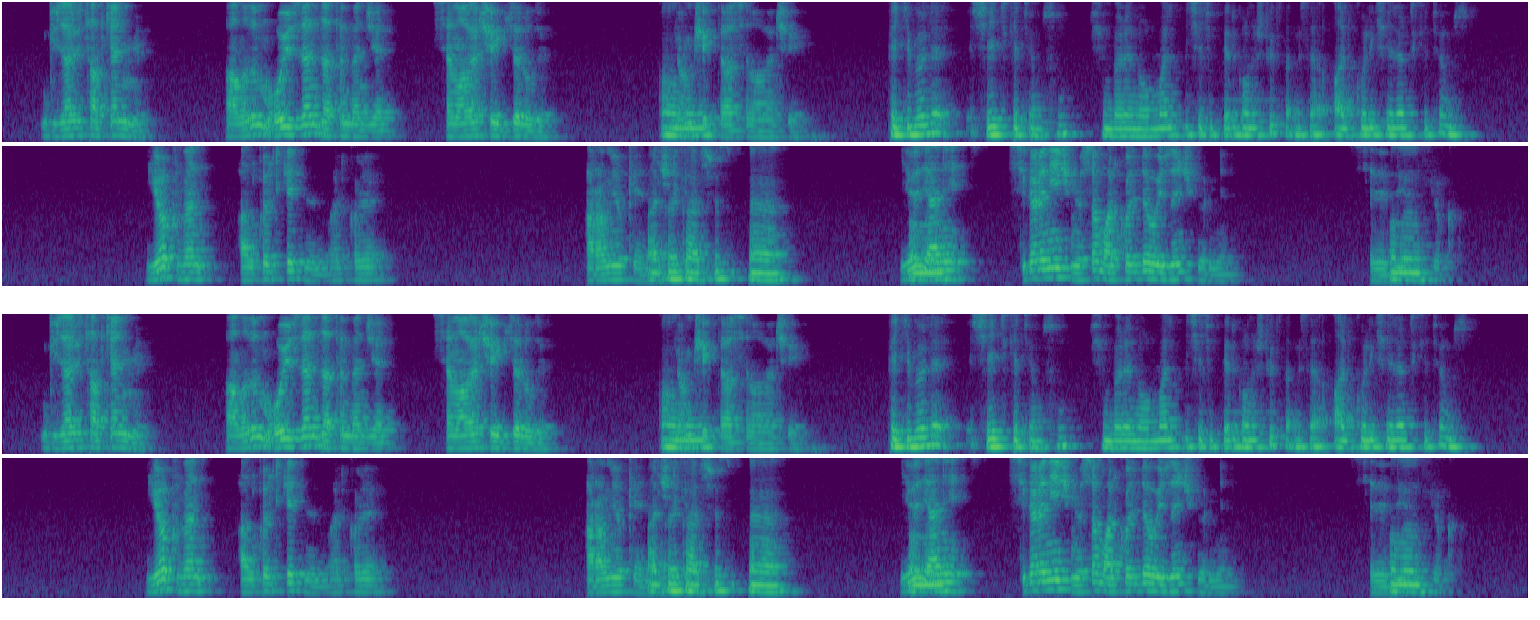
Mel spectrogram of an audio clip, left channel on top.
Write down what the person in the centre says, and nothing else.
Güzel bir tat gelmiyor. Anladın mı? O yüzden zaten bence semaver çayı güzel oluyor.
Canım çekti ha semaver çayı.
Yok ben alkol tüketmiyorum. Alkole aram yok yani
hiç tüketmem.
Yo,
Yani sigara niye içmiyorsam alkolü de o yüzden içmiyorum yani. Sebebi
yok.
